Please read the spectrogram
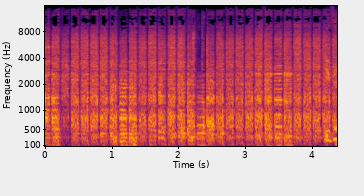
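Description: Portable radio sweeping rapidly through stations as a ghost-hunting 'spirit box', played through a JBL speaker: choppy hiss and snatches of broadcast sound cut into about ten short chops a second. The uploader captions the fragments as a spirit voice saying 'We are coming.'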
